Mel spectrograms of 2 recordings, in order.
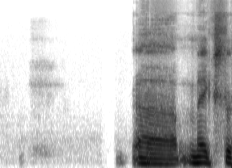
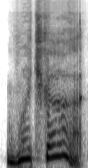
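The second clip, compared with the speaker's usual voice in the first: high squeaky cat voice; 11 semitones higher than usual. Pretend. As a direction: voice the cat begging for food. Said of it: "the cats would attack me".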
